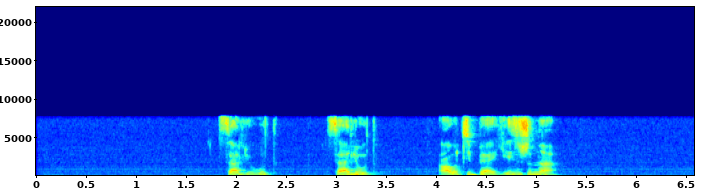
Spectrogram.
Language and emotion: Russian, positive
